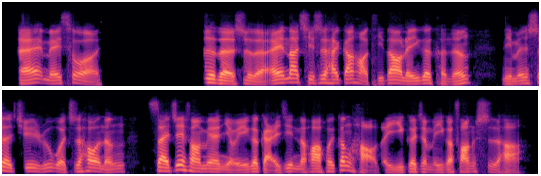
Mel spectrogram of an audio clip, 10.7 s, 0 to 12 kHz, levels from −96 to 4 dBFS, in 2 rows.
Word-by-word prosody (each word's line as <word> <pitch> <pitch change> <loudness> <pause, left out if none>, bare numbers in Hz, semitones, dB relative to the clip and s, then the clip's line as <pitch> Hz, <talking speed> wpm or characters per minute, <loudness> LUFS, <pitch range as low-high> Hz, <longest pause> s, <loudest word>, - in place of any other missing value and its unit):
诶， 125 +6 +4
没 120 -2 -1
错， - - -2 1.0
是 155 -1 +3
的， 125 - +6
是 90 - -5
的， - - +2
诶， 145 - +5
那 165 +1 +3
其 140 -1 -7
实 150 +3 -1
还 140 -1 +1
刚 150 - +2
好 - - 0
提 110 - -13
到 135 +1 +5
了 105 -2 0
一 110 - -4
个 130 0 +1
可 - - -8
能 - - -1 0.3
你 100 -1 -7
们 115 +4 -4
社 125 - 0
区 135 +2 -7
如 130 +2 -9
果 - - -1
之 125 - -5
后 140 +1 +3
能 105 +5 -4 0.2
在 145 -3 +4
这 190 +7 +2
方 125 -5 +4
面 110 -3 0
有 85 - -3
一 95 +2 -2
个 115 +2 +1
改 - - +1
进 125 -2 -6
的 100 - -1
话， 115 -1 +5
会 125 +3 -3
更 175 +2 0
好 130 - 0
的 - - -8
一 95 +3 -4
个 110 - 0
这 105 - -5
么 95 - -12
一 95 - -7
个 95 - +1
方 110 +1 +2
式 - - -8
哈。 - - -2
120 Hz, 300 characters per minute, -24 LUFS, 110-135 Hz, 1.0 s, 的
